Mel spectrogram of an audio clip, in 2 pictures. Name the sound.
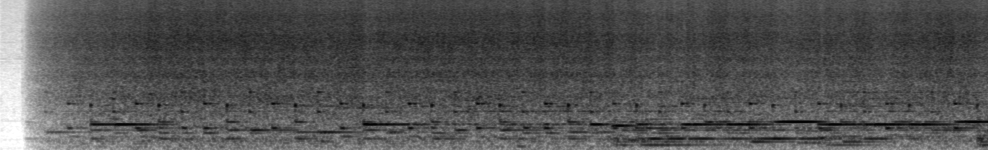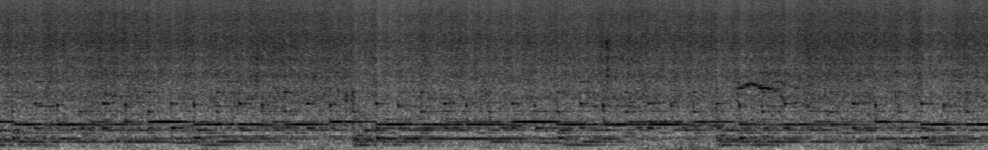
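flowing water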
